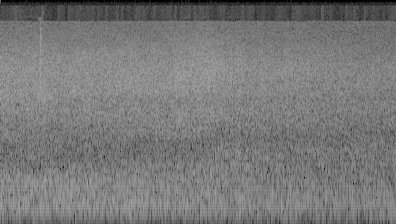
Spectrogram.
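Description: Ocean surf rolls onto a beach at low tide in a continuous broad wash of noise, fairly distant and even, with no talk over it.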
